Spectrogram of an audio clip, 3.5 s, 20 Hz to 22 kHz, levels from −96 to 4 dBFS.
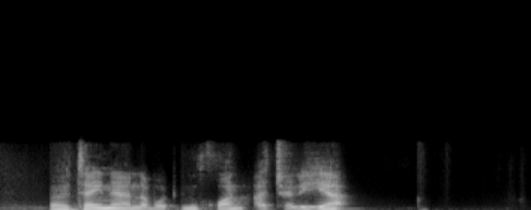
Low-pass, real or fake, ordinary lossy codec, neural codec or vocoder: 7.2 kHz; fake; Opus, 64 kbps; codec, 16 kHz, 0.5 kbps, X-Codec, HuBERT features, trained on balanced general audio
